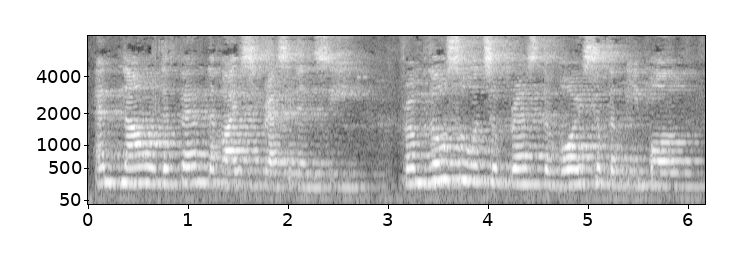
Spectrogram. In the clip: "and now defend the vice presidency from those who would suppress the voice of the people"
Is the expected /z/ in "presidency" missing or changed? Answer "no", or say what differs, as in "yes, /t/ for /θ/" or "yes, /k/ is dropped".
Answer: yes, /s/ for /z/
